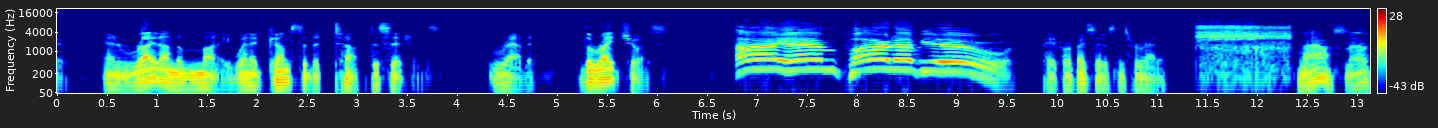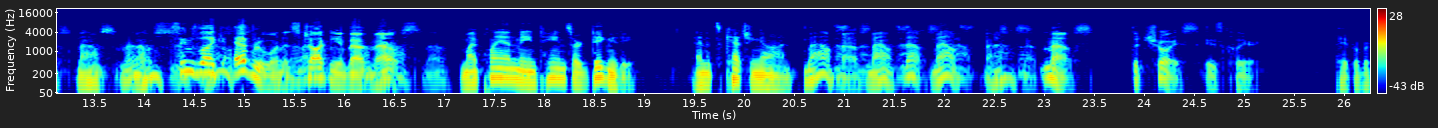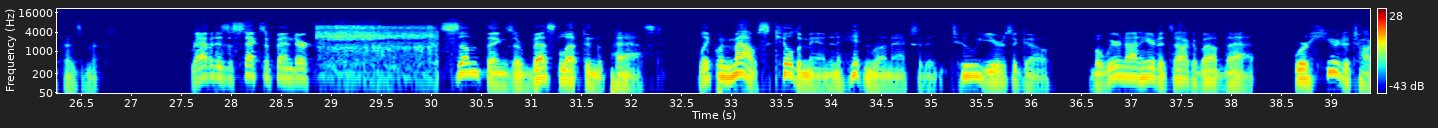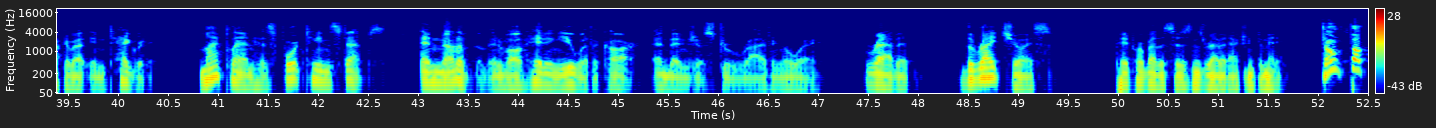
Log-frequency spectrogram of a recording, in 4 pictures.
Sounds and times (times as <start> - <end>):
Speech: 0.0 - 6.2, 6.8 - 11.1, 12.4 - 25.2, 25.9 - 26.9, 27.6 - 28.8, 30.1 - 49.4, 50.0 - 52.5.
